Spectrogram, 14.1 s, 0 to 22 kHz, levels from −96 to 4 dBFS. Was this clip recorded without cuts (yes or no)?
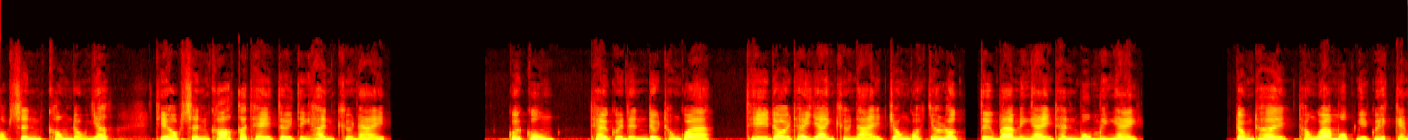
yes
